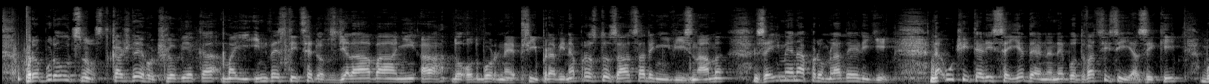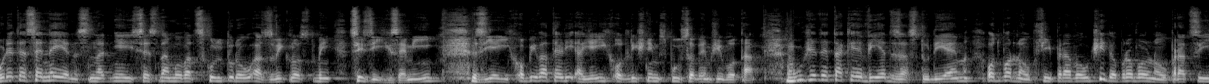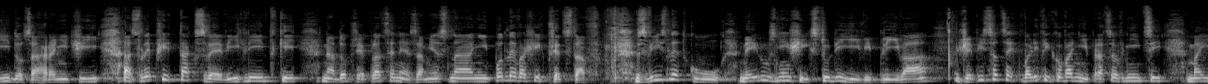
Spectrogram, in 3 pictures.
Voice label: Czech Cestina 1 Minute Trial Text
